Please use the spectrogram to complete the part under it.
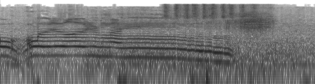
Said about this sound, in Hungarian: Figyelj, ez már az volt, ez már a macska. Ez egy macska.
